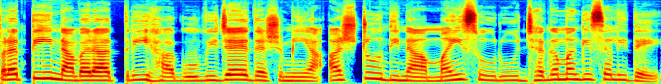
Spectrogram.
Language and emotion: Kannada, neutral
